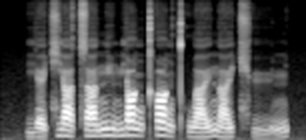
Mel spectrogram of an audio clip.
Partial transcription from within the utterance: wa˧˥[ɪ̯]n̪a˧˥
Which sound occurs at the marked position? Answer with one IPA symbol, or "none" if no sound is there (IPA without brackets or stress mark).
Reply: ɪ̯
